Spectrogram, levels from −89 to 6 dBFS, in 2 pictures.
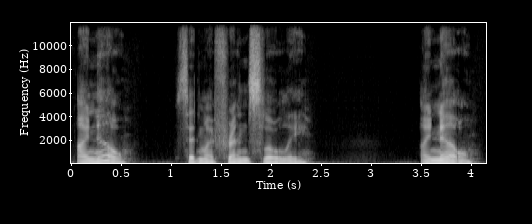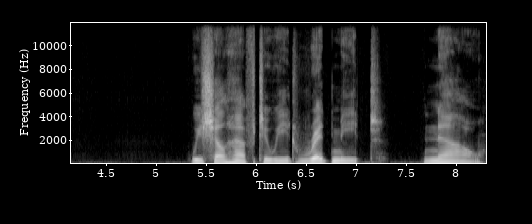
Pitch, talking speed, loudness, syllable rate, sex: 125 Hz, 100 wpm, -19 LUFS, 3.4 syllables/s, female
